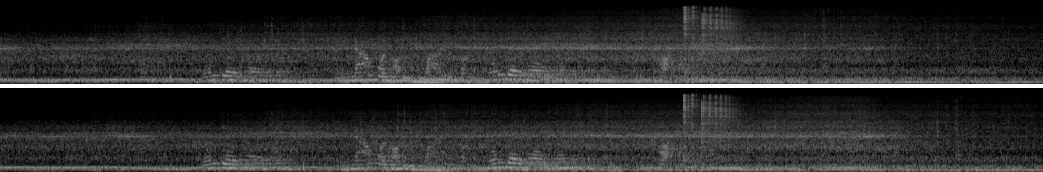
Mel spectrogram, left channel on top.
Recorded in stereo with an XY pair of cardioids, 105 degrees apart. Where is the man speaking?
15° left, 2.5 m.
